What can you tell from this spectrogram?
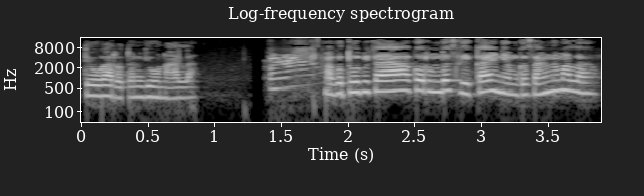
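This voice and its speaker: A middle-aged woman with a very high voice, playing a scolding mother-in-law in a home drama. She fires off demanding questions at a fast clip. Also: expressive, a bit bright, slight background noise. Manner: scolding, demanding, quick-tempered.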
